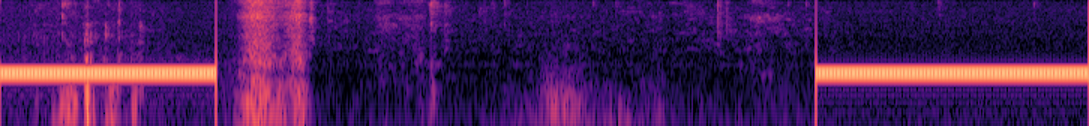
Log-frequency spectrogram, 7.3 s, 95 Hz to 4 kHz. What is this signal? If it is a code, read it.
Ringback tone (North America), 440 + 480 Hz.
